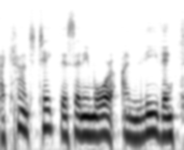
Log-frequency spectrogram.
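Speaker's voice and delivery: plain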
